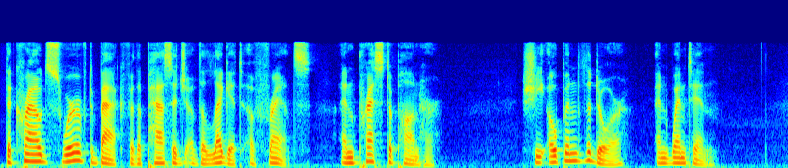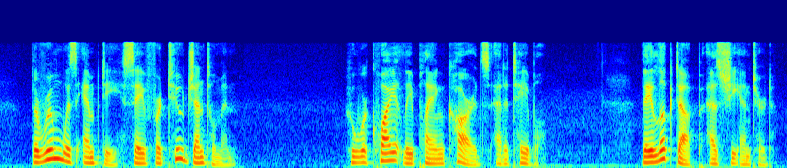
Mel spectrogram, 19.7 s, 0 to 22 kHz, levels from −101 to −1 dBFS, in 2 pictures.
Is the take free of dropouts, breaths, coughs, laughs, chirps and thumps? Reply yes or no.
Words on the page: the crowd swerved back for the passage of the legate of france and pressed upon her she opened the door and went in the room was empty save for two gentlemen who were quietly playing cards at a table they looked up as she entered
yes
